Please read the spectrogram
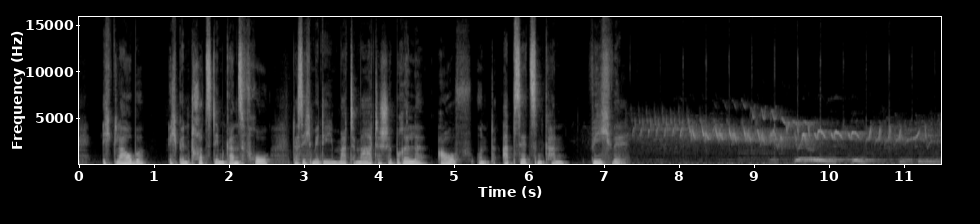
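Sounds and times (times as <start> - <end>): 
speech: 0.4 - 7.5
chorus of birds chirping and trilling in a forest: 6.6 - 11.4
birds cooing: 7.4 - 11.4.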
